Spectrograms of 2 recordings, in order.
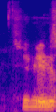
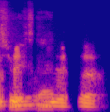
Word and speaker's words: Itta Bena: Um I don't know if I'm pronouncing it right. Itta Bena Itta Bena.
